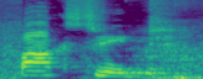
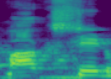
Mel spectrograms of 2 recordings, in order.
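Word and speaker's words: Palk Strait: ठीक है, देन यहाँ पे आपको एक स्टेट दिख रहा होगा, पाक स्टेट, एल साइलेंट रहेगा, पाक स्टेट बोलेंगे।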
